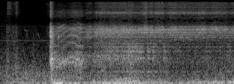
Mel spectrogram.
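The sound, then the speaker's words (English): The small engine of a dory catches with a sharp crank and sputter, then settles into a steady idling rumble. “So you start the engine in your dory, and you head out to find the rum-running boat.”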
